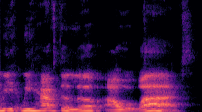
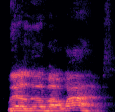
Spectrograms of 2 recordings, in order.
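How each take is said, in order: First: Slow, deliberate we have to love our wives; slow emphasis. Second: Said in the usual way. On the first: Shown as a demonstration. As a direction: lean on every word, slowly. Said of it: "repeats the point slowly". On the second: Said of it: "repeats the point".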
